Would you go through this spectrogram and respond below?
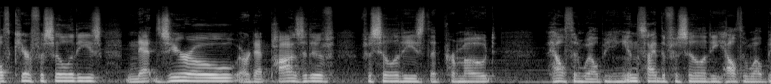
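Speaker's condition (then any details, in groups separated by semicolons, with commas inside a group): No condition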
